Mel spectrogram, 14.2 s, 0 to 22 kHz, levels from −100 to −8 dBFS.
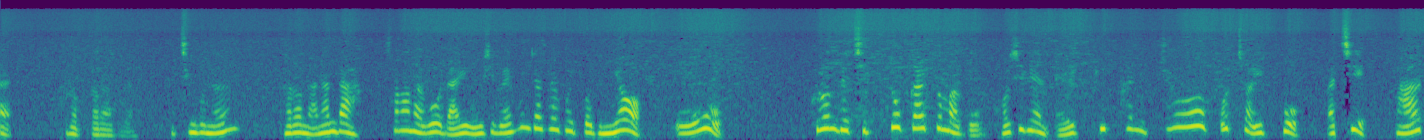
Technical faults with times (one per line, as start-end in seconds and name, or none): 0.00-14.24 noise suppressor artifacts
0.07-1.89 speech cut by the noise suppressor
3.57-5.98 speech cut by the noise suppressor
8.11-13.97 speech cut by the noise suppressor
